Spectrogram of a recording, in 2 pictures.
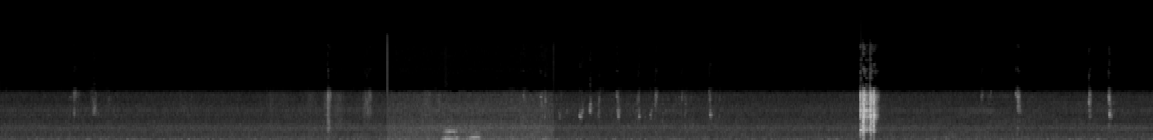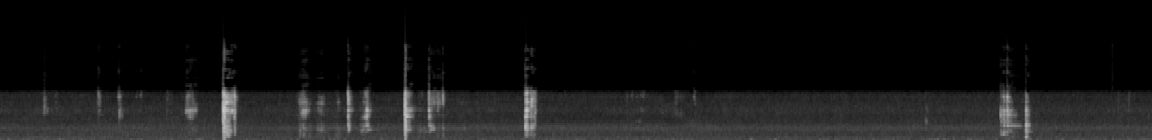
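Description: Laboratory glassware clinking a handful of times, sharp single clicks spread out over a steady low hum, as a glass separatory funnel and beaker are handled.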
